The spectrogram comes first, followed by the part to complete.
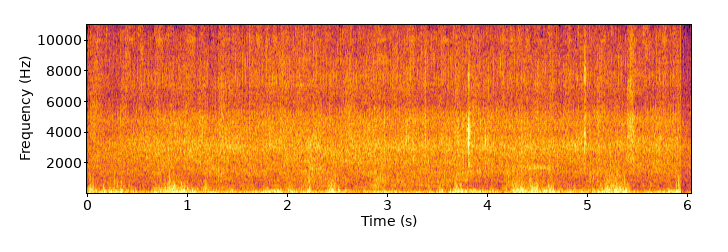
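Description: Wind buffeting the microphone of a camera on a moving bicycle: a loud, uneven low rumble that surges and eases every second or so.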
